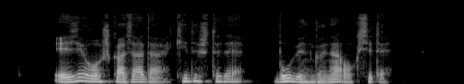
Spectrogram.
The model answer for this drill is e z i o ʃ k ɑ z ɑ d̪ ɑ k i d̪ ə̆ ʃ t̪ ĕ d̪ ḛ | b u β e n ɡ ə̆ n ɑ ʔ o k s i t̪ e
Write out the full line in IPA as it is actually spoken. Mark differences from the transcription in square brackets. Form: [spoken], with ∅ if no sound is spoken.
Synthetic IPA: e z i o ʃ k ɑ z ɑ d̪ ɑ k i d̪ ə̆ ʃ t̪ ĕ d̪ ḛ | b u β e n ɡ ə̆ n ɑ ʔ o k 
